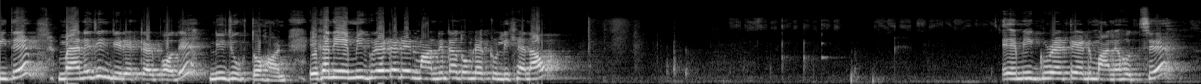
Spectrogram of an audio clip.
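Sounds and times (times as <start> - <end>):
pen scratching while writing: 7.2 - 10.3.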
